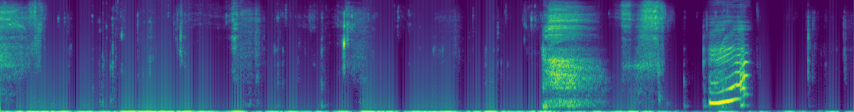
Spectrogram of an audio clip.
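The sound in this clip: Quiet crunching and wet chewing of a cold treat that melts, with irregular bites and mouth sounds, some louder than others, and a short voice near the end.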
